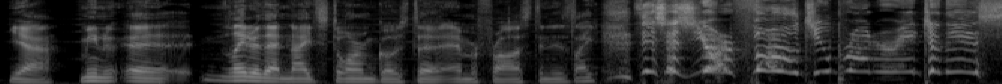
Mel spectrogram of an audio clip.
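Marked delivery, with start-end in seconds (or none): 4.0-6.7 high accusing voice. Retold or imitated. Storm voiced accusing Emma.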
